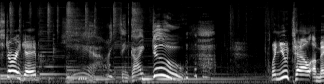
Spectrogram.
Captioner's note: chuckles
